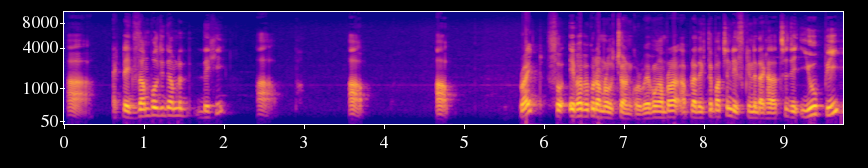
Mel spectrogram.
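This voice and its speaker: A man teaching English pronunciation in a screen-share lesson, patiently explaining and repeating each sound and word several times for learners. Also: on the high side. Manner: explanatory, asks and answers its own questions.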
